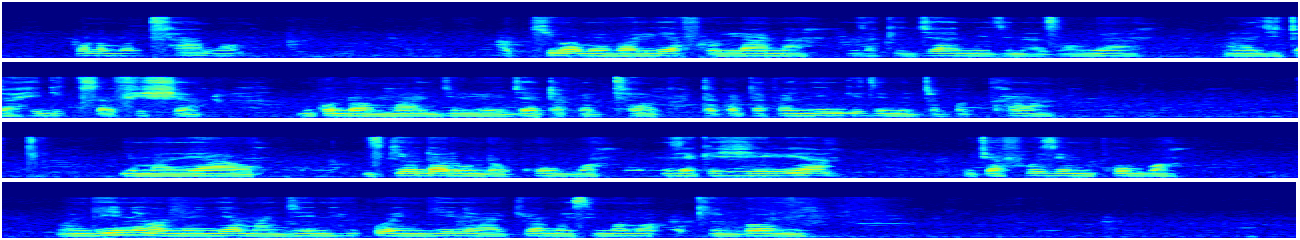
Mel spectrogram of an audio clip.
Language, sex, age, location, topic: Swahili, male, 18-24, Nairobi, government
